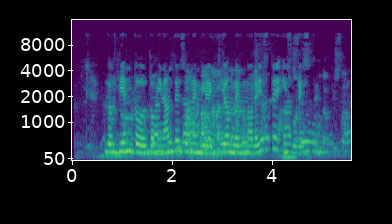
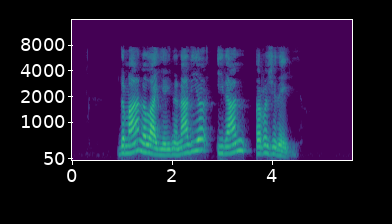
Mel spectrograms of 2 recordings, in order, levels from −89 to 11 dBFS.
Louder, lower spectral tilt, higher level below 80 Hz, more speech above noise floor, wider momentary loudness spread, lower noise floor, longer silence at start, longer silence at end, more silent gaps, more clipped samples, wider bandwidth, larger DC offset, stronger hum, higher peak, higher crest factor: first, -17 LUFS vs -23 LUFS; first, -7 dB/octave vs -5 dB/octave; first, -46 dBFS vs -68 dBFS; second, 28 dB vs 65 dB; about the same, 11 LU vs 11 LU; second, -45 dBFS vs -89 dBFS; second, 0.3 s vs 0.95 s; second, 0 s vs 1.25 s; neither; neither; first, 11.5 kHz vs 8 kHz; neither; neither; about the same, -4 dBFS vs -4 dBFS; second, 14 dB vs 20 dB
